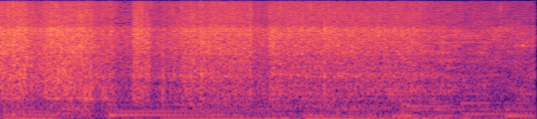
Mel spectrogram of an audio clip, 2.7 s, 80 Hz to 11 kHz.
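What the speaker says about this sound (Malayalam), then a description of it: "അതിലേക്ക് നമുക്ക് 2 ഉള്ളി ചോപ്പ് ചെയ്തത് ഇട്ട് കൊടുക്കാം." Two chopped onions hit hot oil in a pan and sizzle loudly and steadily, a bright continuous frying hiss with a few soft stirring bumps, no voices.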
